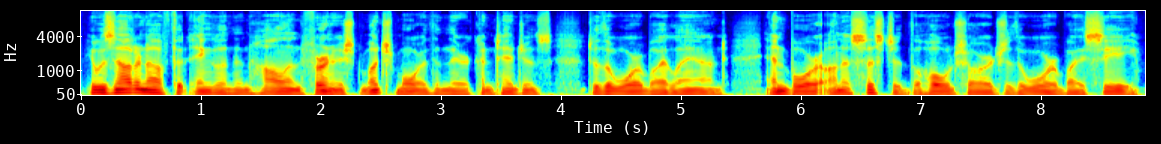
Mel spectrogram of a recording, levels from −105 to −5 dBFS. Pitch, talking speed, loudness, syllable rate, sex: 85 Hz, 205 wpm, -20 LUFS, 5.2 syllables/s, male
